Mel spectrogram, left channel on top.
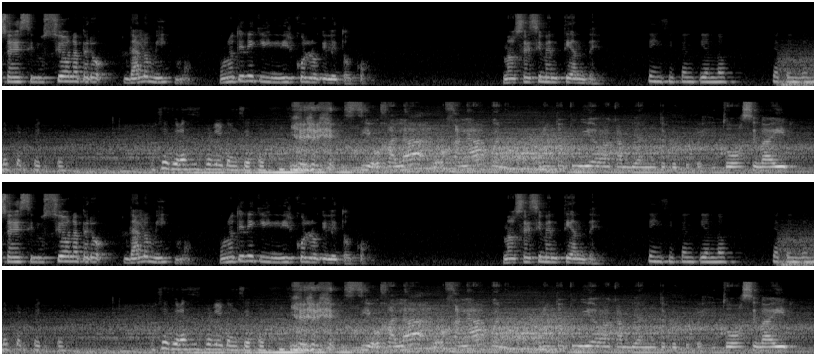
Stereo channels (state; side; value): identical; both; correlation 1.00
